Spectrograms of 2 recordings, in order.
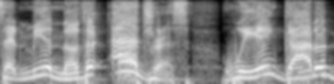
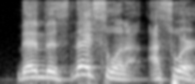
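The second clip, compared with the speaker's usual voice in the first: ordinary delivery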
